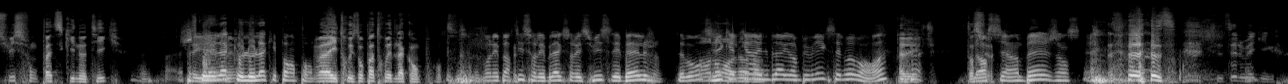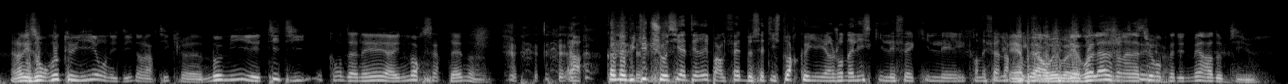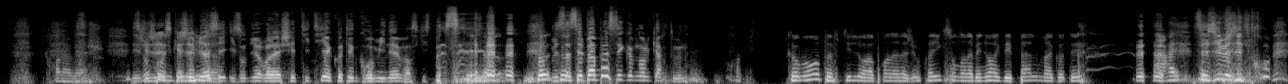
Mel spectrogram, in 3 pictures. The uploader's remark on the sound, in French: Cet épisode a été réalisé en direct de PodRennes, rencontre entre et avec tout plein de podcasteurs.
